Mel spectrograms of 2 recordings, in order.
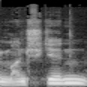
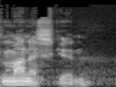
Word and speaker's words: Måneskin: Some people say it's supposed to be Munchkin, but it's Måneskin.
